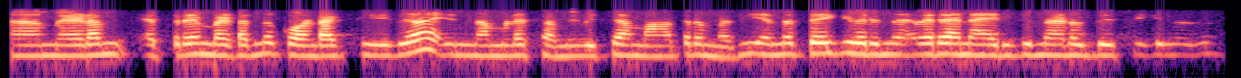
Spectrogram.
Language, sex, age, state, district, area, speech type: Malayalam, female, 30-45, Kerala, Kottayam, urban, conversation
